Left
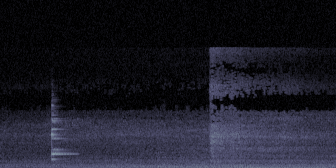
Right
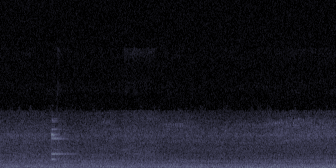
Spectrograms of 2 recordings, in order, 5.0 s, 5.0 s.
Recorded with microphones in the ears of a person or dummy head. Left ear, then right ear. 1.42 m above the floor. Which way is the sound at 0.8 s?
55° left (ahead or behind).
